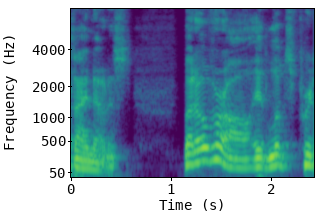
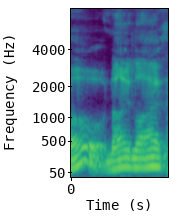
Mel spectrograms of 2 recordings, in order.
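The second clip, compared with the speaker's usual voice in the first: put-on snooty cat voice, slower. Describing old cat food commercials, doing a snooty Morris the Cat voice. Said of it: "Morris the cat sort of talked like this".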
